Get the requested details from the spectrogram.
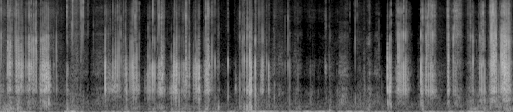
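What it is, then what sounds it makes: Leather mini purse being scratched. Long nails scratch the bottom and sides of a small, hollow, croc-textured embossed leather mini purse. Bursts of dry, rasping scratches come in uneven strokes, some aggressive and some gentle, with bright energy centered in the mids. The strokes pause briefly between passes.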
